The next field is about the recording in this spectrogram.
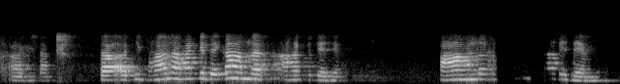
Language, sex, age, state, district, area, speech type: Maithili, male, 18-30, Bihar, Sitamarhi, urban, conversation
